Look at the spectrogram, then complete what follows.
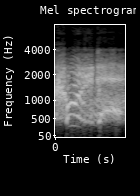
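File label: trick mood med, speech Polish; War Thunder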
